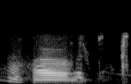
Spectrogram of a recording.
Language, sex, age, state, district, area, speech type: Odia, male, 18-30, Odisha, Subarnapur, urban, conversation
